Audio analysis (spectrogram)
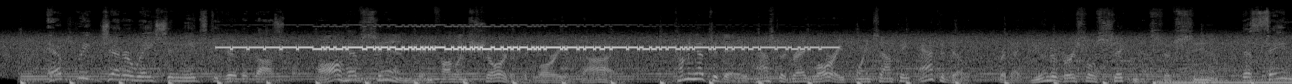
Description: RTTY (45.45 baud, 170 Hz shift), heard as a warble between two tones, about 2050 Hz centre, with radio static and fading. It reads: CQ DX DE 4X2K 4X2K K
